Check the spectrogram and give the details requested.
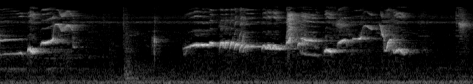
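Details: White-rumped shama in rural Prambanan, Central Java, singing at dawn hours: sweet fluting whistles flowing into fast, varied squeaky chatter after a brief quiet gap.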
